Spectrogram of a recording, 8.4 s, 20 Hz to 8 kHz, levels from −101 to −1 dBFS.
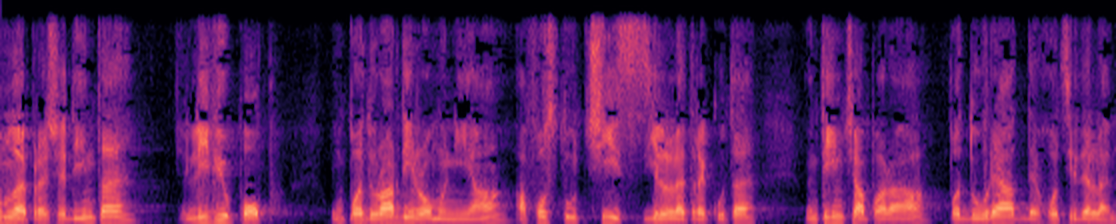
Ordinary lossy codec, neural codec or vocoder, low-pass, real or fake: none; none; 7.2 kHz; real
